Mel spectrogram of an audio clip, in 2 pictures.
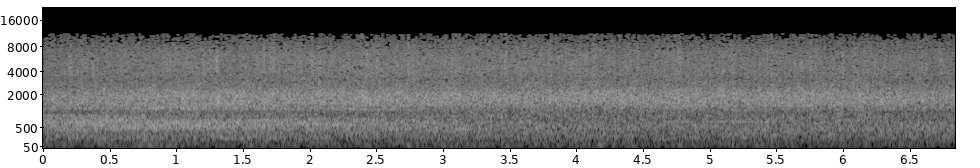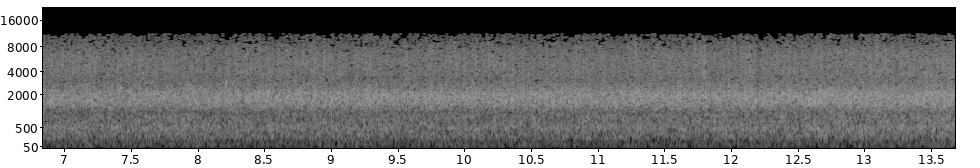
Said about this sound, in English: Stand to your feet, everybody. Give the Lord the biggest clap offering.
